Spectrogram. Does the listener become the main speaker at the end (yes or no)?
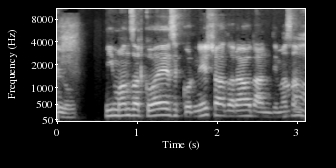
yes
